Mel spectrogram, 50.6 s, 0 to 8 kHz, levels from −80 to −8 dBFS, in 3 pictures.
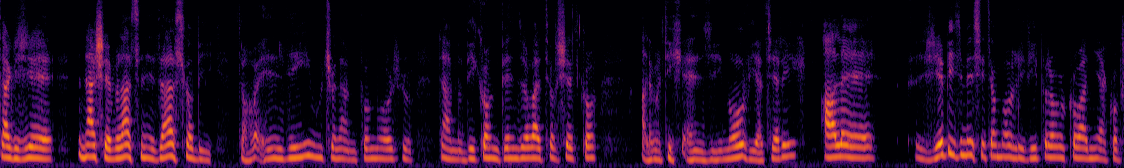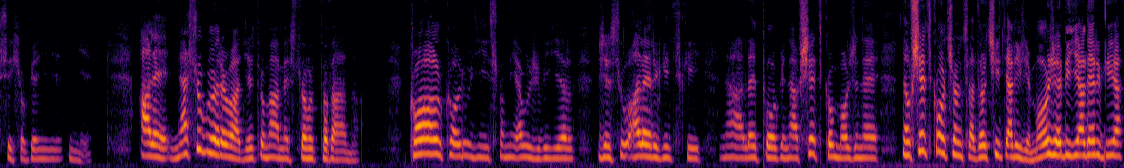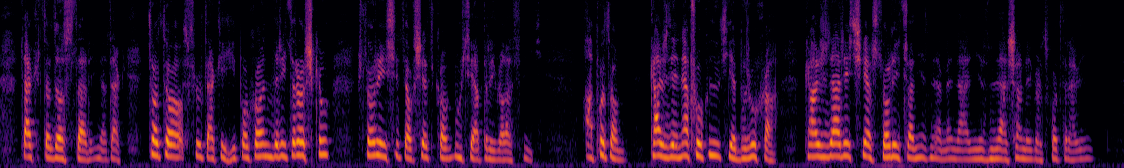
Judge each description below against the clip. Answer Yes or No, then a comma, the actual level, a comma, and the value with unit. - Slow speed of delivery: Yes, slow, 100 wpm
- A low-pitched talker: No, high, 190 Hz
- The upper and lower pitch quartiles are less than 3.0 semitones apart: No, average, 3.6 semitones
